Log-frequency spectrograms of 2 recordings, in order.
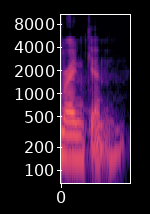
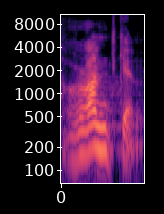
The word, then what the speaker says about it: Röntgen: namesake of our society, Wilhelm Röntgen, or as my husband keeps telling me, it's Röntgen, and we all pronounce it the wrong way.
